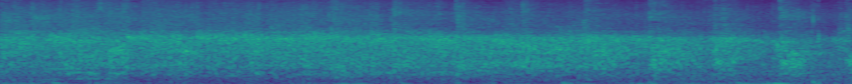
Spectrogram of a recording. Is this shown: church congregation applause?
yes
